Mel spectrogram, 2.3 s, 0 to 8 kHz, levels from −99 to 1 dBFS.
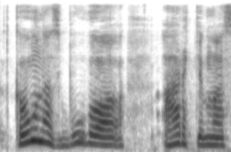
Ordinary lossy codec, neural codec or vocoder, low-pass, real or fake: MP3, 64 kbps; codec, 16 kHz, 8 kbps, FreqCodec, smaller model; 7.2 kHz; fake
